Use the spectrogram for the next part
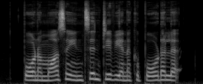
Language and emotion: Tamil, sad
